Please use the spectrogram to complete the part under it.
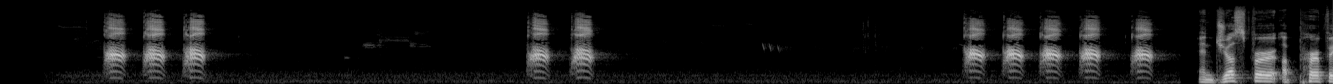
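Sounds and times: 
fish crow nasal caw calls: 1.0 - 2.3, 5.2 - 6.2, 9.6 - 11.8
speech: 12.0 - 13.3.

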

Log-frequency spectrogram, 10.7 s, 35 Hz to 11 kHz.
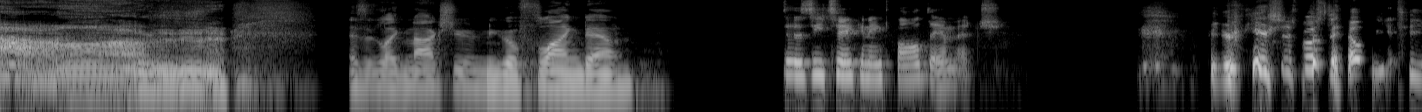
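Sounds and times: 
video game creature roaring: 0.0 - 1.8
speech: 2.6 - 4.9, 5.9 - 7.6, 8.6 - 10.6.

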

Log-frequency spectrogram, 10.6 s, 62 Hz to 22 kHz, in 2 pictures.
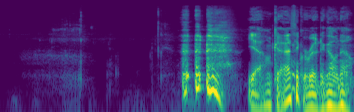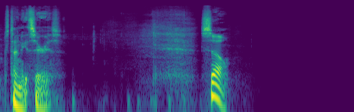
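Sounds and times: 
slurping sip from a drink: 0.4 - 1.8
speech: 2.7 - 6.3, 8.4 - 8.8.

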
